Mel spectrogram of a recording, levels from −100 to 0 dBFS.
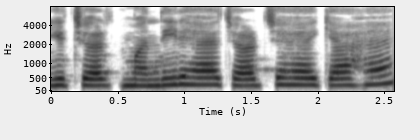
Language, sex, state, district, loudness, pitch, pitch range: Hindi, female, Chhattisgarh, Rajnandgaon, -19 LUFS, 230 Hz, 220-245 Hz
